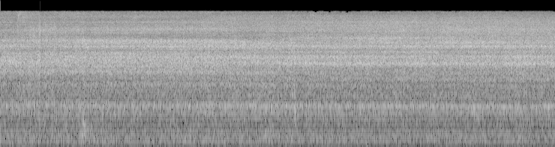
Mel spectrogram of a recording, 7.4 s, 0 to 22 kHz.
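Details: Biolase Waterlase MD dental laser in S mode, about 1.25 W, 7% water and 11% air, during a maxillary frenectomy under Septacaine local anaesthesia: a loud, steady hissing rush of air and water spray from the laser in operation.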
